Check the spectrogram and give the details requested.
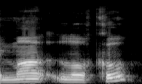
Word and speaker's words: молоко: Because this is pronounced as an something between an O and an A. So mala, ma, it's a ma, yeah, ma la, ma, ma la ko. This is more like an A.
